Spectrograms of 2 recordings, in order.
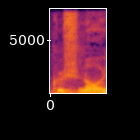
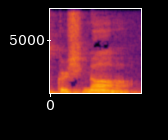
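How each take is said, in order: First: The name ends in a 'no' sound. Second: The name ends in a 'na' sound. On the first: The speaker calls it wrong. "it's not Krishno" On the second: The speaker calls it right. "it's Krishna"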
